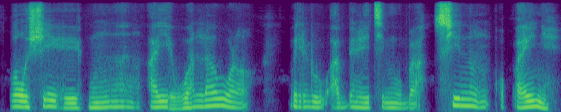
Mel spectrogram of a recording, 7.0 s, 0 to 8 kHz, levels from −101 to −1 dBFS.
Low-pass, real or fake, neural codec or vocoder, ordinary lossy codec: 7.2 kHz; fake; codec, 16 kHz in and 24 kHz out, 0.6 kbps, FocalCodec, streaming, 2048 codes; none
